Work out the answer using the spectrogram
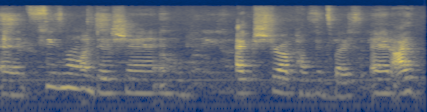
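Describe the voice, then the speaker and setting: Over background music, a young Indiana woman talks at a normal pace and medium pitch, chatting loosely like a vlogger. It's recorded on a handheld camera mic, so the sound is noisy with a roomy echo.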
